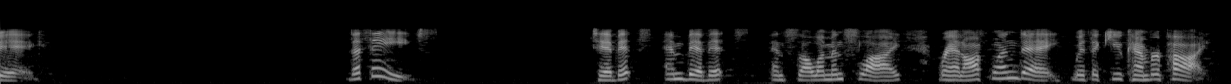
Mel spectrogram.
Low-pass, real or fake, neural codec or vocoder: 5.4 kHz; real; none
